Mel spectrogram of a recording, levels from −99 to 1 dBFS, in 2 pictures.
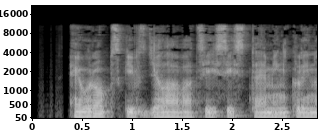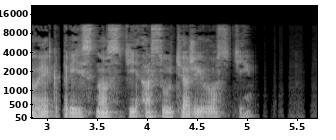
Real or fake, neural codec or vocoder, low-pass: fake; vocoder, 48 kHz, 128 mel bands, Vocos; 10.8 kHz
